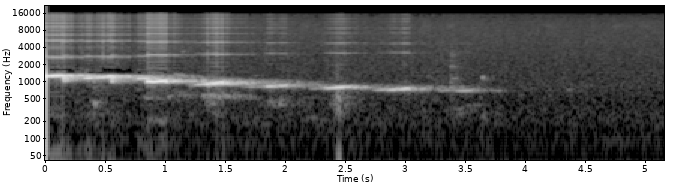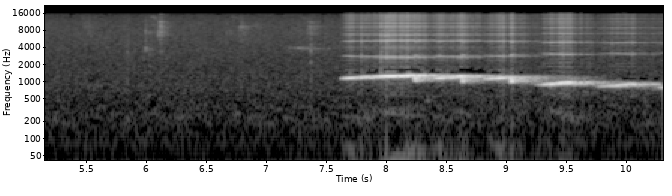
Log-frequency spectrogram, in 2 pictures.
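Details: Common Potoo (urutau) singing at night, around midnight: a slurred whistled phrase sliding down through several notes, fading away, then after about four seconds of silence the falling phrase repeats.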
